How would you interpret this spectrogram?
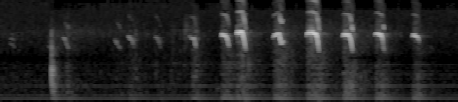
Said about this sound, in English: See what it is? A little chicken. It's a baby chicken. Stay over here, okay? And when this chicken was hatched, its feathers were all wet because it had just come out of the inside of the egg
